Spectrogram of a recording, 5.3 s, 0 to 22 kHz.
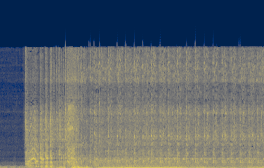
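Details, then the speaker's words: Ford Excursion 7.3 diesel, rebuilt after wreck with new water pump, started via yellow wire since key switch fails (suspected neutral safety switch): catches quickly, steady even idle, no knocks; revs and shifts good; finding: normal cold start and idle. "sounds good no drama no weird stuff rev's good shift's good"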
